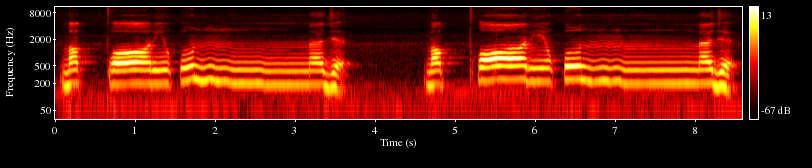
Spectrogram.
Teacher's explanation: قاف موٹا پڑھیں گے، نون پہ غنہ کریں گے، جیم پہ قلقلہ کریں گے یعنی کہ آواز کو ہلائیں گے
